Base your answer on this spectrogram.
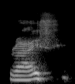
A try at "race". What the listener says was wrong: Race. Race. No, not rice. Race. No. A. Race.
